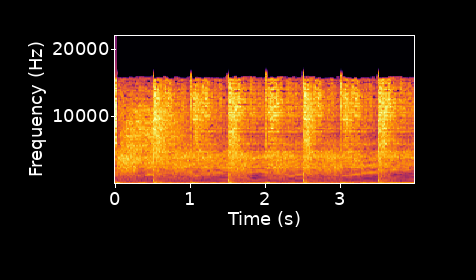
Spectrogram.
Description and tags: Quick little thing made in logic pro X with a custom synth guitar and the smash kit.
